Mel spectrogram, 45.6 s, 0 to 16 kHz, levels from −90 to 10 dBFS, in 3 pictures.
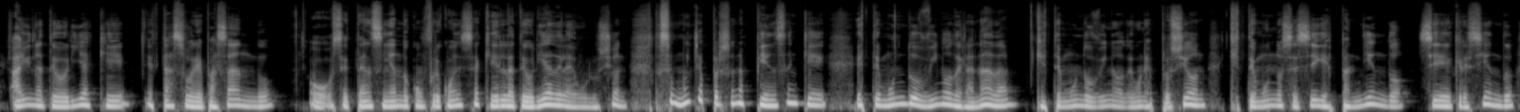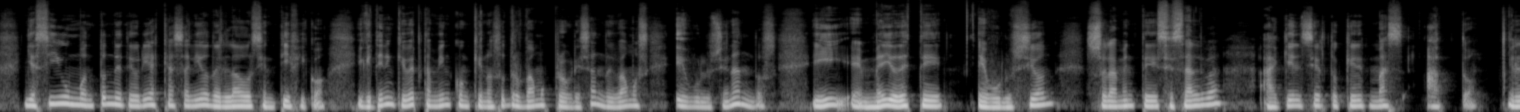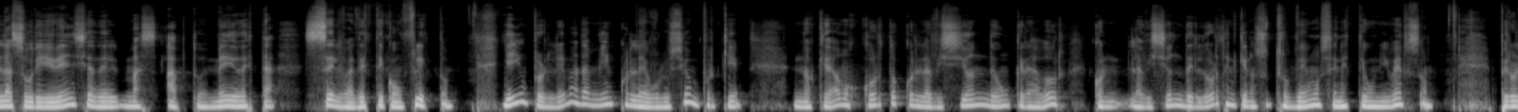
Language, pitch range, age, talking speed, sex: Spanish, 130-160 Hz, 20-39, 170 wpm, male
